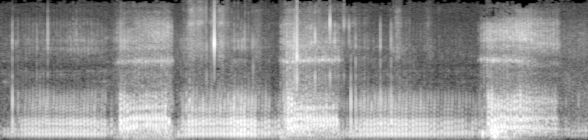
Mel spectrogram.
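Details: Domestic cat purring while playing with a toy mouse, its new favourite; a loud, low, grainy purr rising and falling with each breath roughly every second, with a few light taps and rustles.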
